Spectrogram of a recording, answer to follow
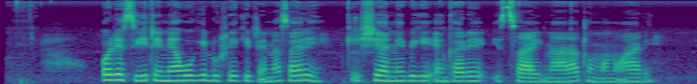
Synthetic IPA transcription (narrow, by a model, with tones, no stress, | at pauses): ɔ˦ɾe˦si˨i˦tɛ˨ni˦a˦ku˦ki˦ɗu˨ɾe˦ki˨tɛ˨na˦sa˦ɺi˨ | ki˦kʃi˦a˨nɛ˦βi˦ki˦ʔɛ˨ŋkʰa˦ɾɛ˦i˨t͡sa˨i˨na˨ɾa˦tʰɔ˨mɔ˨nɔ̰˨ʔaː˦ɺɛ˨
